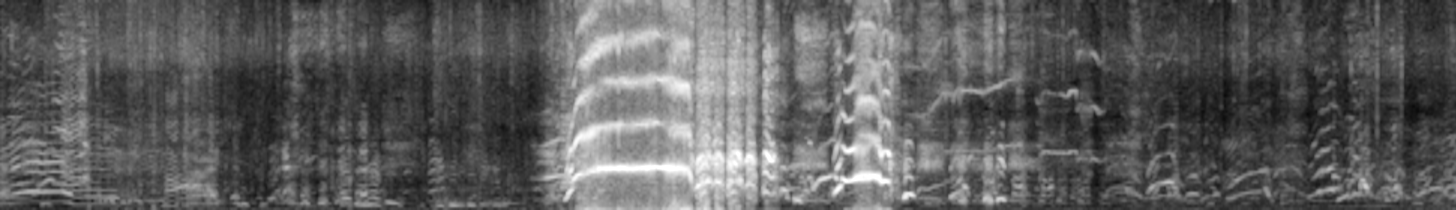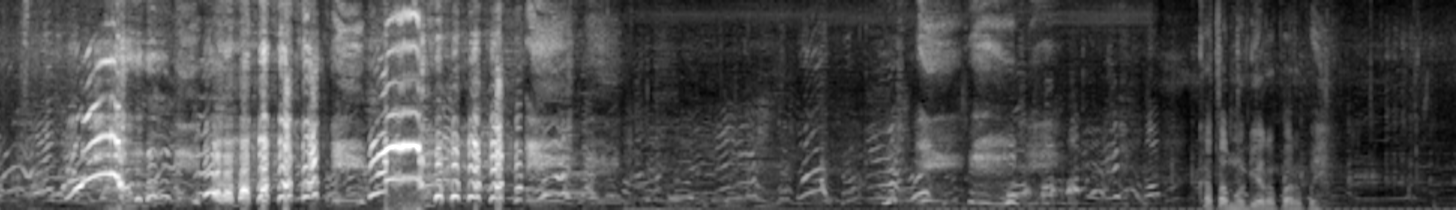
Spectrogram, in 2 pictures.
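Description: Young girls shout and laugh loudly close by.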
